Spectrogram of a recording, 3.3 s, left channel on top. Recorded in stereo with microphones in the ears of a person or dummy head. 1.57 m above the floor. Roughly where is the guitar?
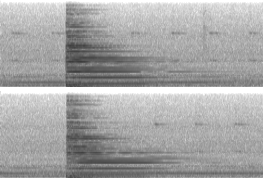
Left.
